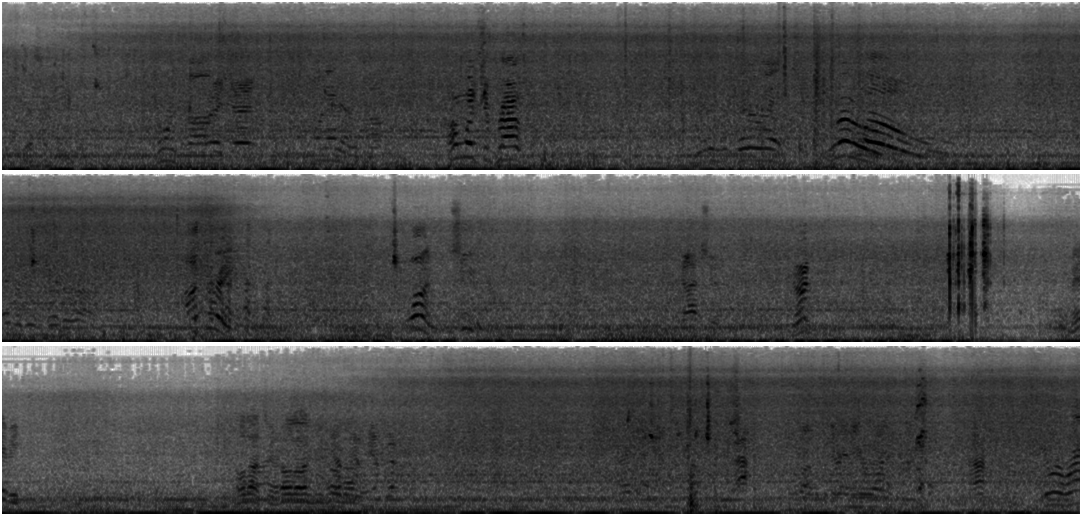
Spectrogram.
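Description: Twin outboard motors running steadily under way, a loud low drone with the rush of wind and water over it. Brief voices break through now and then, and there is a sharp knock about twenty seconds in.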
